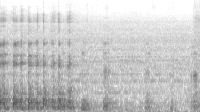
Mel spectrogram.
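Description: A burst of men's laughter that starts suddenly, then breaks into short, fading bursts over about a second and a half.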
